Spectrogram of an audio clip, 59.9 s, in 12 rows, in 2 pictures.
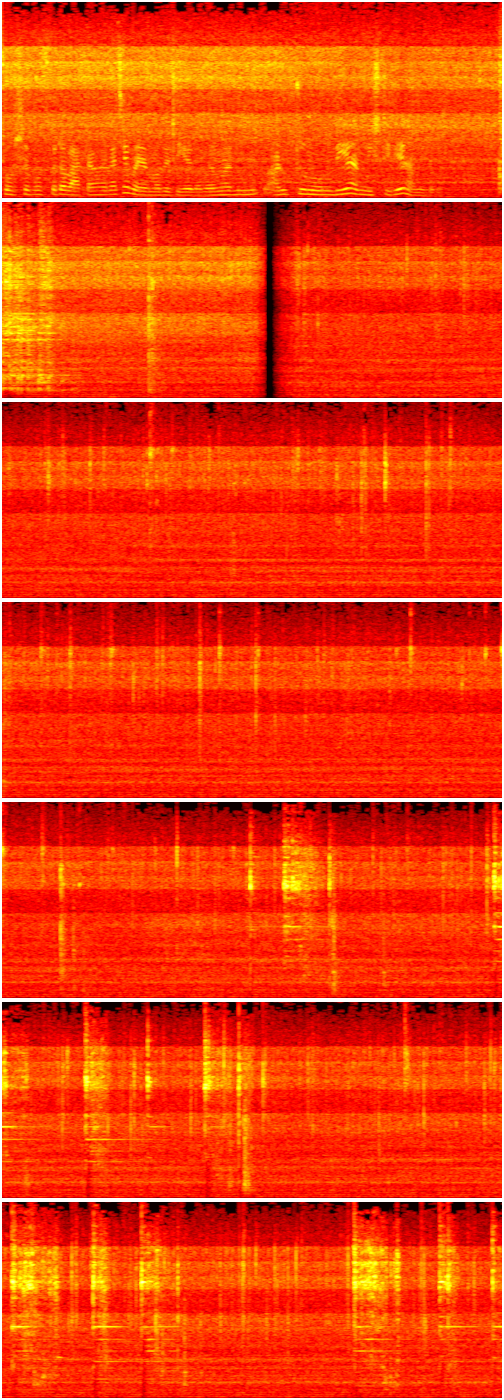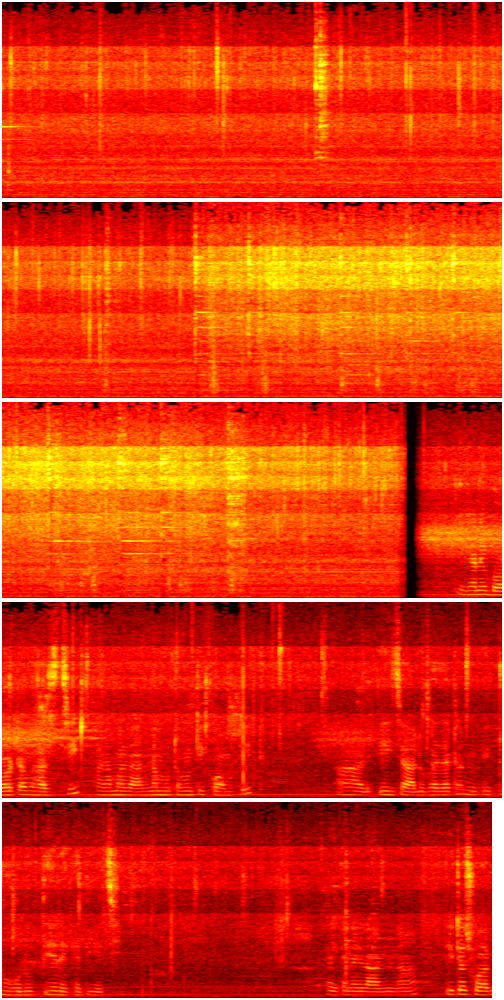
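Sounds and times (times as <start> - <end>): vegetables sizzling in a wok: 0.0 - 59.9
metal spatula scraping a wok: 30.1 - 31.7, 33.5 - 34.0.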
